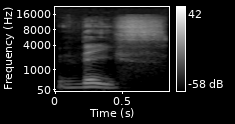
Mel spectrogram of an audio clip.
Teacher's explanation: encontra um ambiente favorável pra formação da semivogal i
